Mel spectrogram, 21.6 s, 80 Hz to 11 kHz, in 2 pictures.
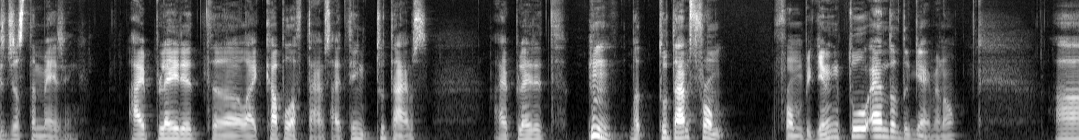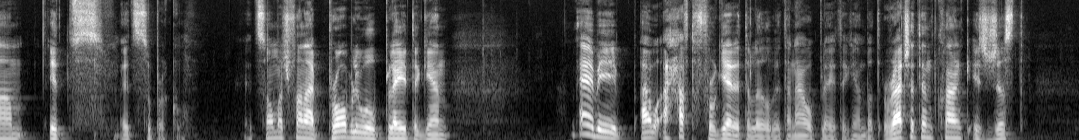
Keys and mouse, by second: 11.6 1.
